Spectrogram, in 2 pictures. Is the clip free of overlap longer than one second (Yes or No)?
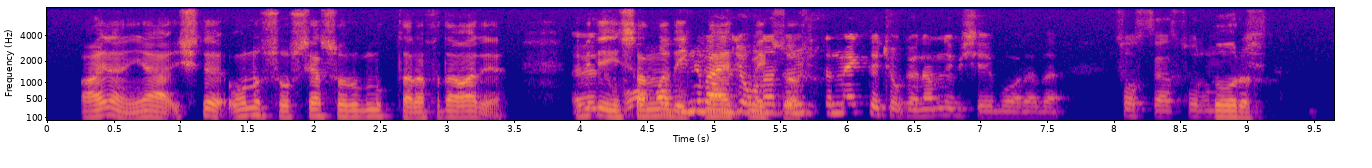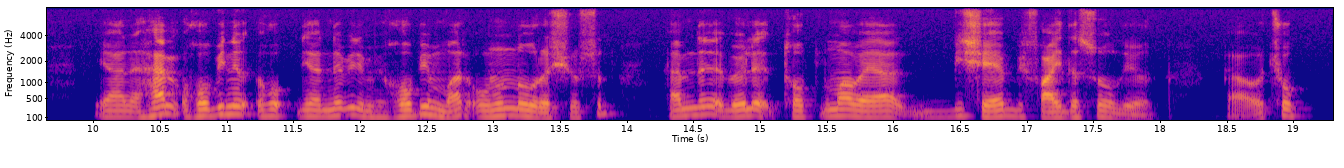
No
